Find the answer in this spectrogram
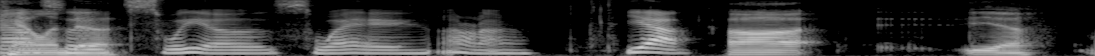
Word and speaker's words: SWEA: I don't like the way you SWEA pronounce calendar. it. SWEA, sway.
